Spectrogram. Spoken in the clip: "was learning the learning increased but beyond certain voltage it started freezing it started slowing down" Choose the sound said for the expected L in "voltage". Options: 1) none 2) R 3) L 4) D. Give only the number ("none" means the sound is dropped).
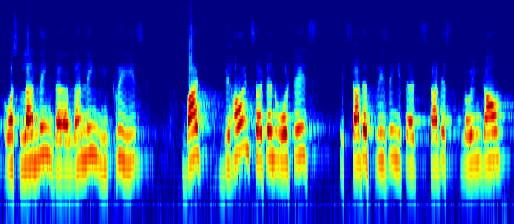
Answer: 1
